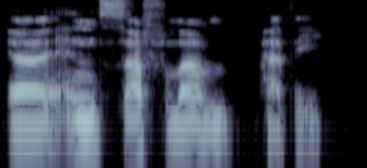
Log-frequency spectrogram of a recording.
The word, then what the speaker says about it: encephalopathy: TTE, chronic traumatic encephalopathy. Yeah, I said that right. Great.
